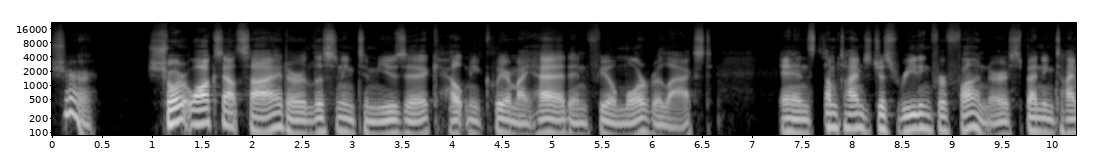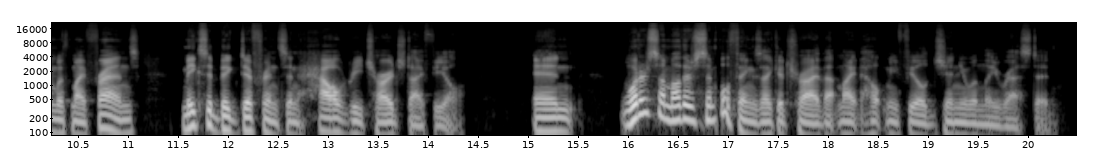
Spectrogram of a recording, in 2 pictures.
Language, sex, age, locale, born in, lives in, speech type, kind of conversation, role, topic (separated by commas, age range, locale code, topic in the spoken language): English, male, 40-44, en-US, United States, United States, read, expert-assistant, asker, How does setting goals help you achieve success?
